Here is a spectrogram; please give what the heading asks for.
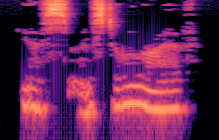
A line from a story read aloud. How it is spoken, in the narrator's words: I answered feebly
